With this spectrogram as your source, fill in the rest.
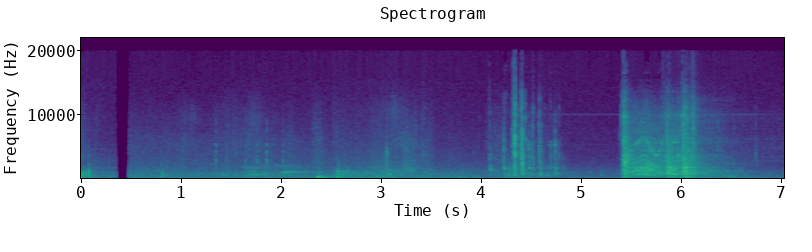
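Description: LS-swapped V8 in a Toyota Celica GT-S, fitted with a 4T65/4L60 transmission, cranking and firing up in a garage. The engine turns over in bursts that grow louder toward the end.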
